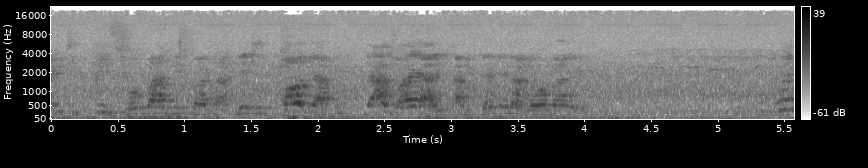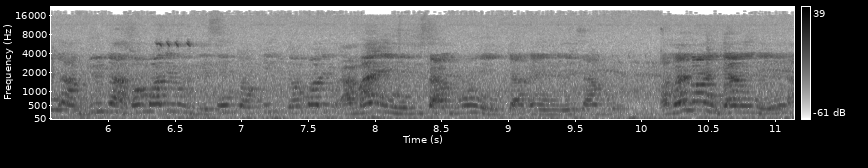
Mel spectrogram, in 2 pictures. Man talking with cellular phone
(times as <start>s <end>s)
5.4s 11.1s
